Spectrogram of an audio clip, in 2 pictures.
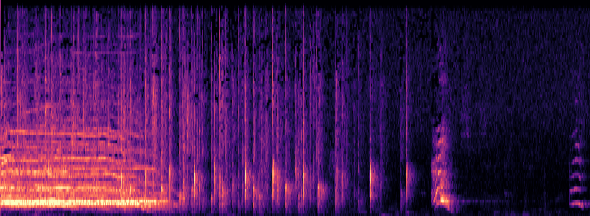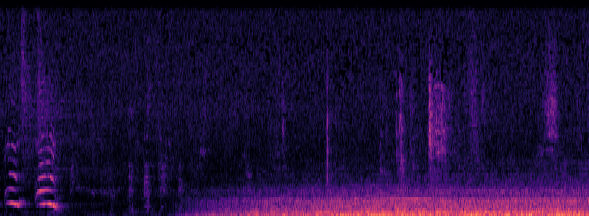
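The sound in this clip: A crowd applauds and cheers as a band is welcomed onto a stage at a live music taping in downtown Chicago. A few scattered sounds come first, then a steady, dense wash of clapping fills the last four seconds.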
